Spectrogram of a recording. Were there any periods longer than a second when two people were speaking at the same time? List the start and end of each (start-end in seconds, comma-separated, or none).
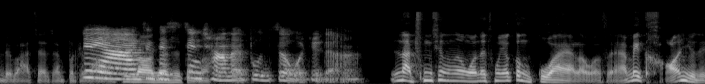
0.8-2.1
